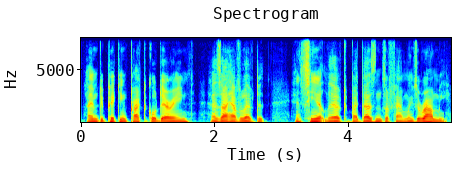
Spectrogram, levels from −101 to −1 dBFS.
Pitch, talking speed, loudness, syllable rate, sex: 130 Hz, 215 wpm, -17 LUFS, 6.6 syllables/s, male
